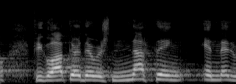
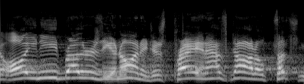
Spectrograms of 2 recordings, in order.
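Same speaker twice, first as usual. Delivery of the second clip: higher, louder mock preacher voice; mock old preacher; 5 semitones higher, 4 dB louder than usual. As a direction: ham up the old-time preacher advice. Mocking old Pentecostal advice.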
